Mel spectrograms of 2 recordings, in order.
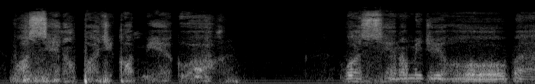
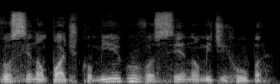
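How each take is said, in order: First: It is said in a deathly, eerie voice. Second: It is said in a plain, normal voice.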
